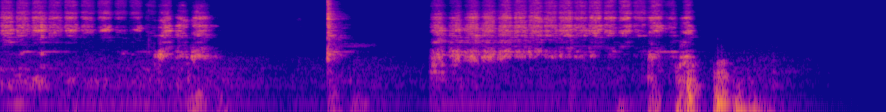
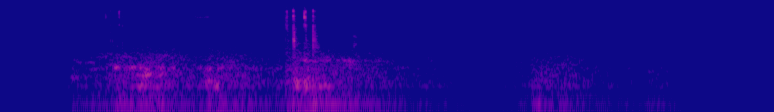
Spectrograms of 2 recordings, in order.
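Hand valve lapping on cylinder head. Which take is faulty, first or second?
second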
